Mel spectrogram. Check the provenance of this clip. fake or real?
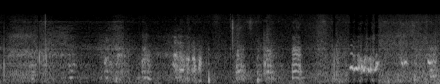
fake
